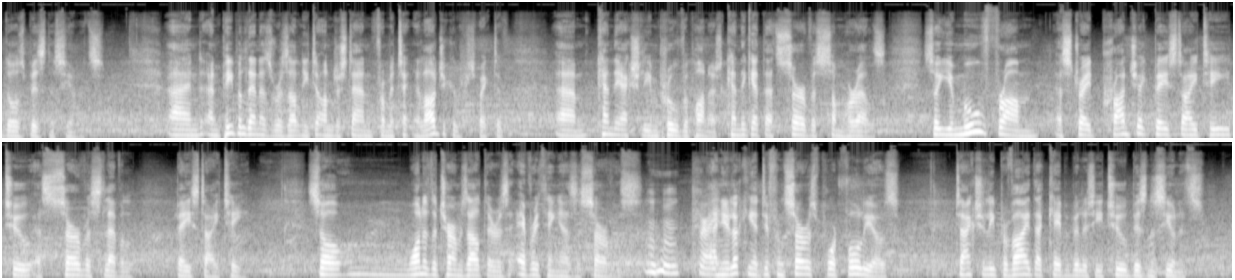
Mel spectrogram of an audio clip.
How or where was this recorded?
busy venue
